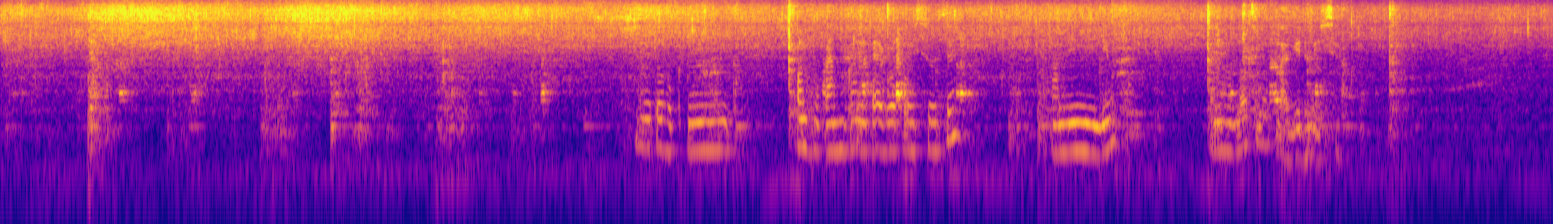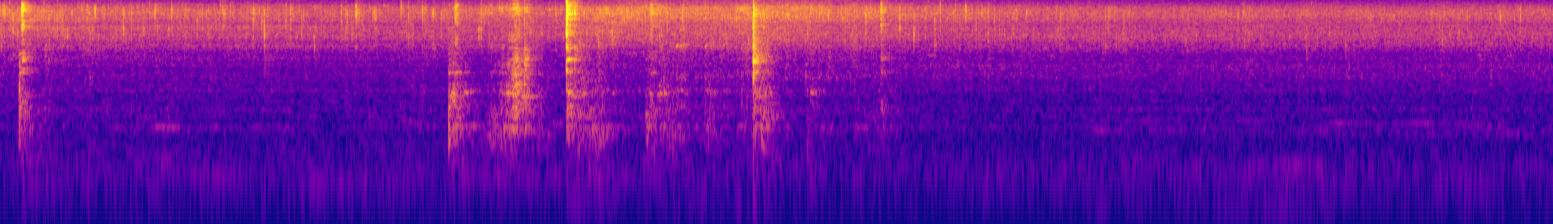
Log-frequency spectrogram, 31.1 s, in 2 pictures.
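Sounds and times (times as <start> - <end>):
curry sizzling in a pan: 0.0 - 31.0
ladle scraping and knocking pan: 20.0 - 23.7.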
